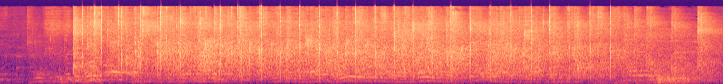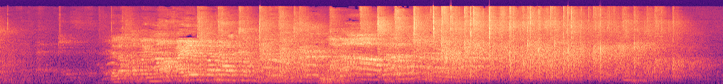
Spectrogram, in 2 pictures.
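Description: A crowd applauds and cheers loudly in an echoing hall.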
